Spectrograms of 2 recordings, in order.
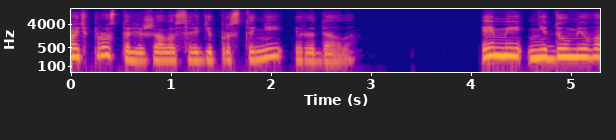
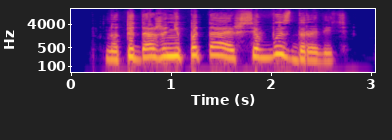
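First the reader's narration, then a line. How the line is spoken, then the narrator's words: Yelling. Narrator (Russian): орала Эми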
